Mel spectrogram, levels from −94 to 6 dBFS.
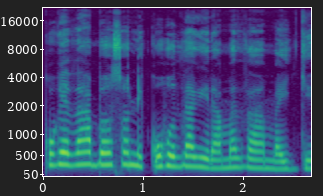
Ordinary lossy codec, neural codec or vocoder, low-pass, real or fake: none; vocoder, 44.1 kHz, 128 mel bands every 256 samples, BigVGAN v2; none; fake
